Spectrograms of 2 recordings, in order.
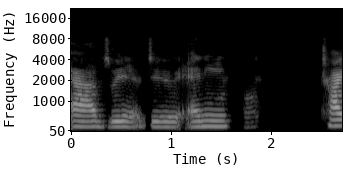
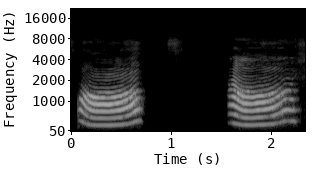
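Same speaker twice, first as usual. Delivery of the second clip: loud, high, melting aww; gushing aww at a sweet gesture; touched aww; 5 semitones higher, 8 dB louder than usual. Retold or imitated. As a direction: coo at her like she's adorable. Touched by kind bank teller.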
